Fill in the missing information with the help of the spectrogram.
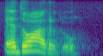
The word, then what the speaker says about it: Edoardo: Hon ska ju då i maj stå brud och gifta sig med sin italienska pojkvän eh, Edoardo. Kan man, man, kanske säga så? Ja, det tror jag. – Bra italienskt uttal.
